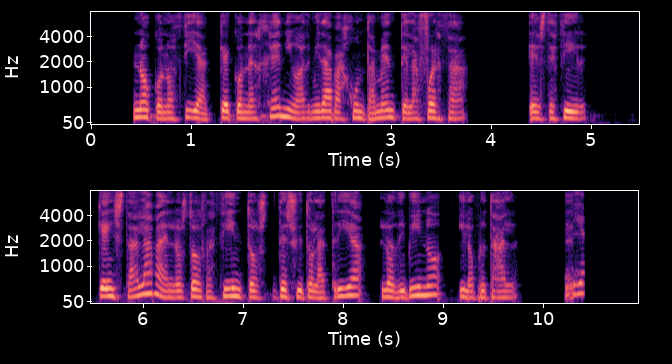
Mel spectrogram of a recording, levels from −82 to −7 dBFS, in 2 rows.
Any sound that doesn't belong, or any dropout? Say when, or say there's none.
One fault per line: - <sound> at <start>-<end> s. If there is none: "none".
- laugh at 10.2-10.4 s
